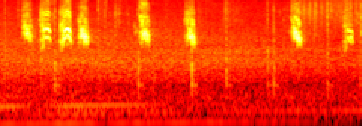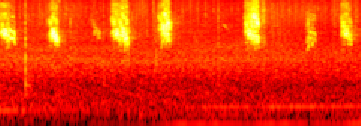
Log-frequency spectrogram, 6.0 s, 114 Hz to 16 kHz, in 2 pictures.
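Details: At a Tenmangu shrine on 8 July 2022, sparrows come to be fed, uttering a lively series of short, high chirps, some paired, roughly twice a second, over a low mechanical drone.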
